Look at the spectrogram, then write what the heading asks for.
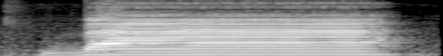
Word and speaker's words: ب: Ba. با Ba. با Ba. با Now this letter of course comes from the lips. Do not suck the lips in. Ba, ba, no. Keep the lips normal. Ba, ba, ba, ba, ba.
